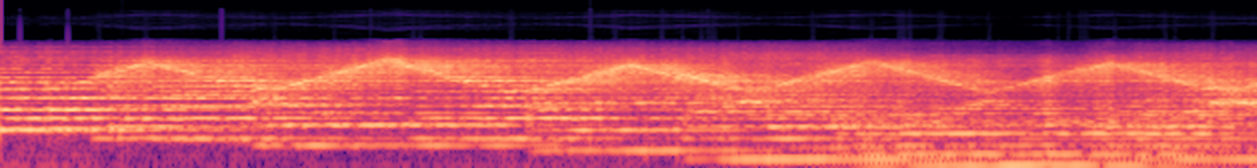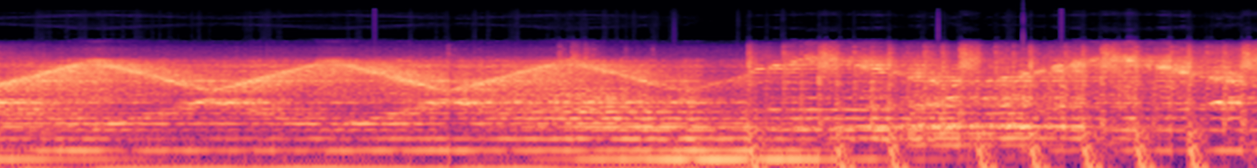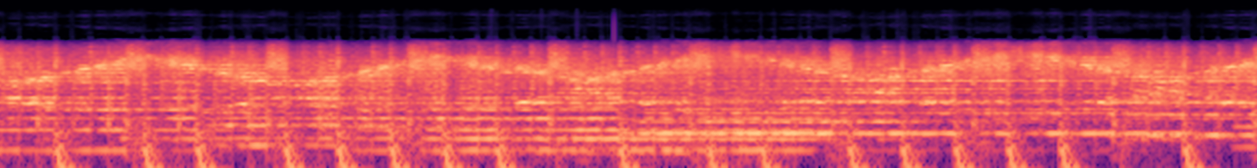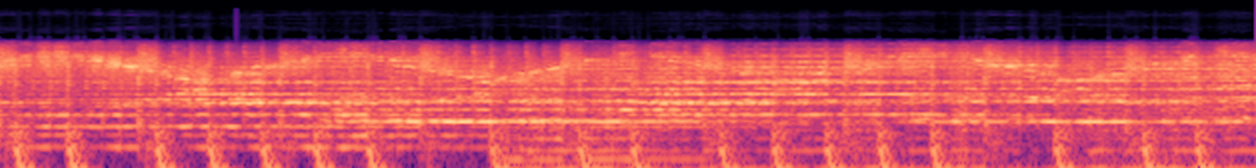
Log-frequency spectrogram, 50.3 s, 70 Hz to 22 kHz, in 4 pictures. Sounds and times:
Techno: 0:00.0 - 0:50.2.

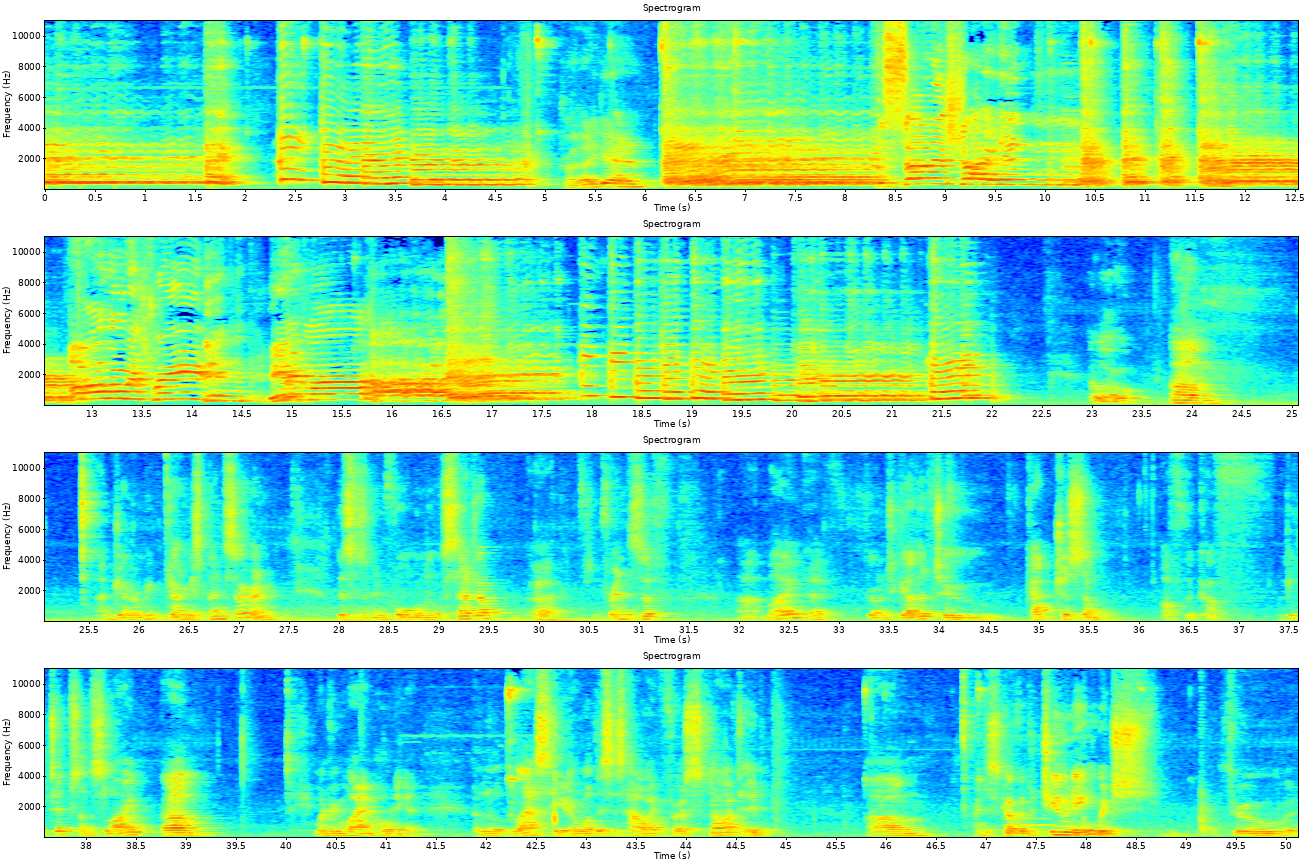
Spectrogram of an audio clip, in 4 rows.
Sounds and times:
Speech: 0:05.2 - 0:06.1, 0:23.0 - 0:24.4, 0:25.5 - 0:27.4, 0:28.0 - 0:31.3, 0:32.0 - 0:39.3, 0:40.3 - 0:44.9, 0:45.8 - 0:50.1.

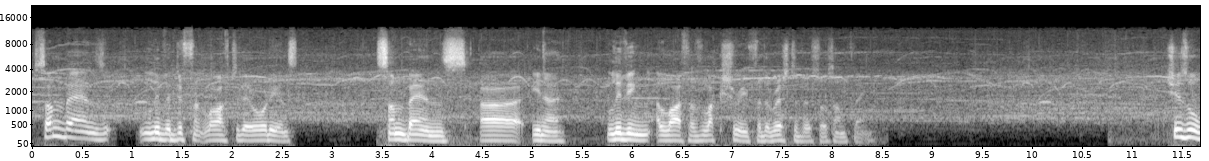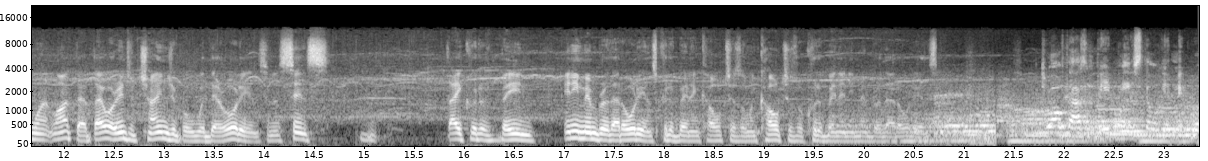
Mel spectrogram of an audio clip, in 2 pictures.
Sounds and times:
Speech: 0:00.0 - 0:02.7, 0:03.5 - 0:08.4, 0:11.4 - 0:15.2, 0:15.9 - 0:20.8, 0:21.8 - 0:23.3.

